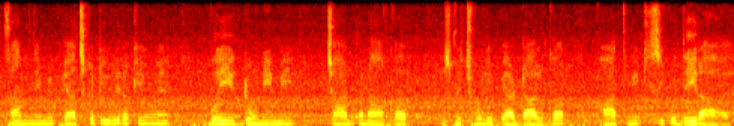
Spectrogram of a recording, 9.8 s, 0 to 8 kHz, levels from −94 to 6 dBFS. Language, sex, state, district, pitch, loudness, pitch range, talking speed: Hindi, female, Maharashtra, Mumbai Suburban, 180 Hz, -16 LUFS, 170-190 Hz, 155 wpm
